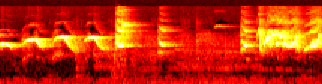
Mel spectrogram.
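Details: Fighting White-rumped shama giving repeated rising-falling whistles, a sharp high note, a pause, then a loud buzzy high-pitched burst over faint low background noise.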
